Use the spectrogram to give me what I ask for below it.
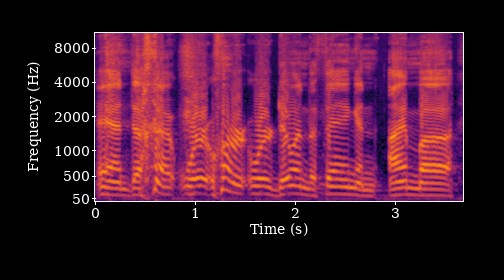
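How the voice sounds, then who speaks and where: A man who hosts a local TV news show, telling a lively, self-deprecating anecdote in casual studio chat. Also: mid-range voice, takes it slowly. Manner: animated storyteller, self-deprecating, laughs as he talks. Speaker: TV news host.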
